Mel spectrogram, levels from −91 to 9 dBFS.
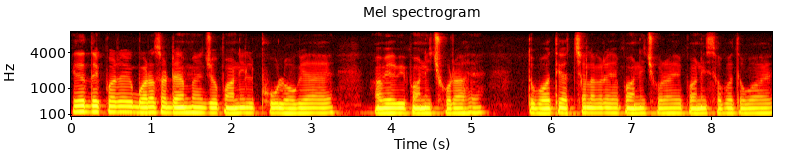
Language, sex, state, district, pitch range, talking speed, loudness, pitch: Hindi, male, Uttar Pradesh, Hamirpur, 125-135 Hz, 190 wpm, -15 LUFS, 130 Hz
